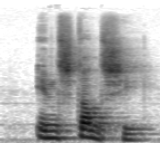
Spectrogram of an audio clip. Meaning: 1. authority 2. agency, bureau 3. instance (only in limited contexts)
- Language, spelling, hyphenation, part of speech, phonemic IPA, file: Dutch, instantie, in‧stan‧tie, noun, /ˌɪnˈstɑn.si/, Nl-instantie.ogg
